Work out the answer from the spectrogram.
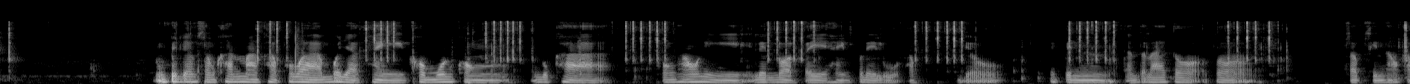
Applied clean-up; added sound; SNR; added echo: classical method WPE with log-MMSE.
